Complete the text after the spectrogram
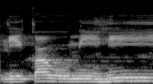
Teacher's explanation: Ya kecil yang di bawahnya huruf ha ini menandakan bahwa harokat dari huruf ha-nya ini kita panjangkan 2 harokat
